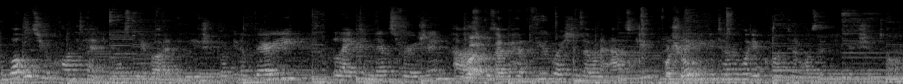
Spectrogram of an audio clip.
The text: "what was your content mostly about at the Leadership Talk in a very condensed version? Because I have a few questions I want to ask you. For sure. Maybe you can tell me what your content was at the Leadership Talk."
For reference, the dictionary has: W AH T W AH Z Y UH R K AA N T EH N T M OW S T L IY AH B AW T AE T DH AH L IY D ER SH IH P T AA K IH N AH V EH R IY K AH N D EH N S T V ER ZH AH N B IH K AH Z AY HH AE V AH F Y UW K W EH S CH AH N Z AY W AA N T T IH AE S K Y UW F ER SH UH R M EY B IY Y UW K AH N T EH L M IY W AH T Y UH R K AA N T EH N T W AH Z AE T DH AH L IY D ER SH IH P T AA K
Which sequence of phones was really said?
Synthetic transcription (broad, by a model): W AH T W AH Z Y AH R K AA N T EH N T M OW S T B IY AH B AW T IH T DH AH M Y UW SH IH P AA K IH N AH V EH R IY K AH N D EH N S T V ER ZH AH N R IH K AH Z AY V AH F Y UW K W EH S CH AH N Z AY W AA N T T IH AE S K Y UW F ER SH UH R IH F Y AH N T EH L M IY W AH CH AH R K AA N T EH N T W AH Z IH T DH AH N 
